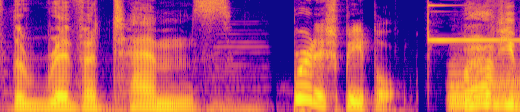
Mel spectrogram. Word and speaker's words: Thames: back in the day you can't just say tames because it rhymes with ames it's the river thames british people where have you been why the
